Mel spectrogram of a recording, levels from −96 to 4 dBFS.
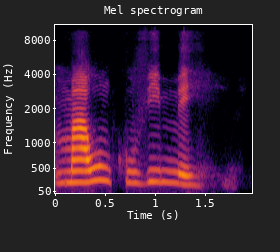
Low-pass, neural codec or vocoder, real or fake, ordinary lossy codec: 9.9 kHz; codec, 24 kHz, 0.9 kbps, DualCodec; fake; Opus, 16 kbps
